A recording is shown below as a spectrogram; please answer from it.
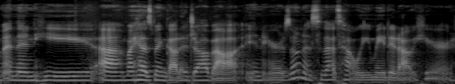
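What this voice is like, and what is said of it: Noticeable regional American accent. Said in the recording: “I can definitely hear an accent in your voice.”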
